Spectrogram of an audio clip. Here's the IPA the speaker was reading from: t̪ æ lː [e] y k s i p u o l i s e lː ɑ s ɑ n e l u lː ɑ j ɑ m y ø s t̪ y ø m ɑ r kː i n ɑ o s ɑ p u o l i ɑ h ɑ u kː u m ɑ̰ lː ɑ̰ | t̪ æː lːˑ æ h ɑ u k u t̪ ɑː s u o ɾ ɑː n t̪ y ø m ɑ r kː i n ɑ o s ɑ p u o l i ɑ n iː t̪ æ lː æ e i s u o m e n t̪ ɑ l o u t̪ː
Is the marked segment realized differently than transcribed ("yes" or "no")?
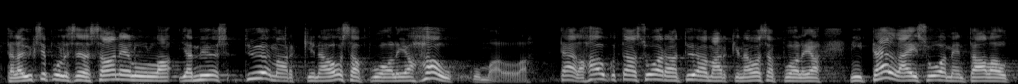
yes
